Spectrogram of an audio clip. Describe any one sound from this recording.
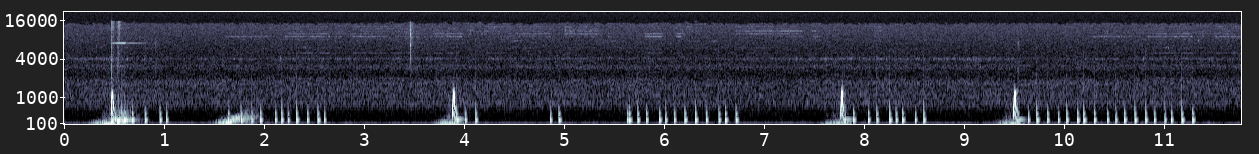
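Rapid electronic blips chatter in short bursts.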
